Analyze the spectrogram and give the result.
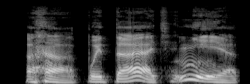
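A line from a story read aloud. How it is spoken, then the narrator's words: Sudden laugh. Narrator (Russian): внезапно рассмеялся Бахмут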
